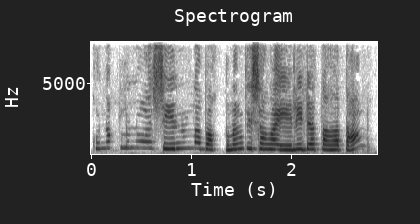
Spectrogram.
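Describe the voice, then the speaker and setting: A woman's voice: very high voice, brisk, fairly bright tone, no echo. A woman acting a bubbly, affectionate young daughter in a radio drama, with a Filipino accent. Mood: excited, teasing.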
